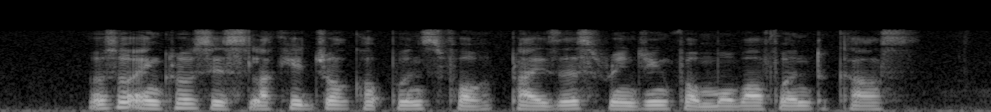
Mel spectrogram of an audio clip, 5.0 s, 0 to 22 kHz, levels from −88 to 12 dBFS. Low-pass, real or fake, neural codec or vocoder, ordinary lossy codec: 7.2 kHz; real; none; none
